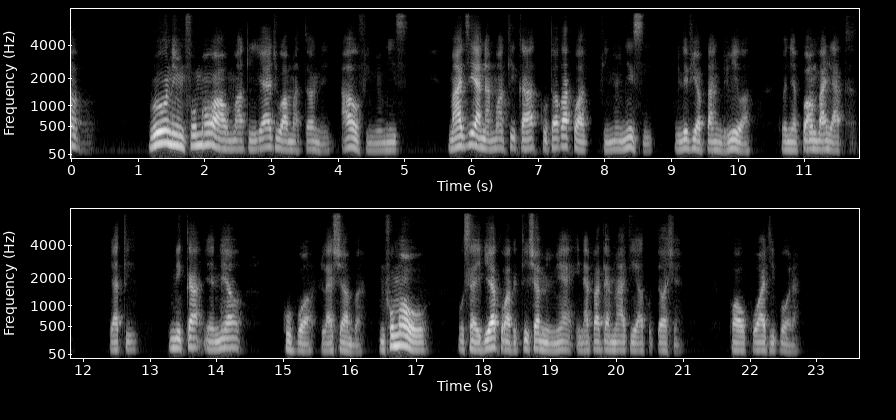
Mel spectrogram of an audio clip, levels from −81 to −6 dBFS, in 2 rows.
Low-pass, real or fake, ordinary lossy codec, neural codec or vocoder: 7.2 kHz; fake; AAC, 48 kbps; codec, 16 kHz, about 1 kbps, DyCAST, with the encoder's durations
